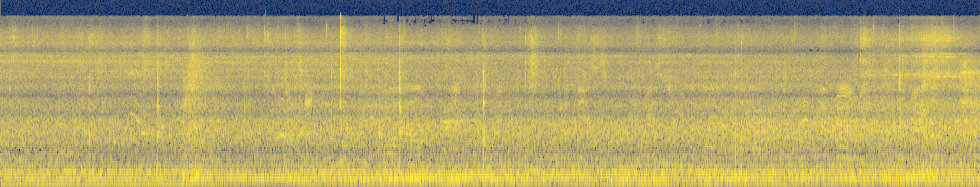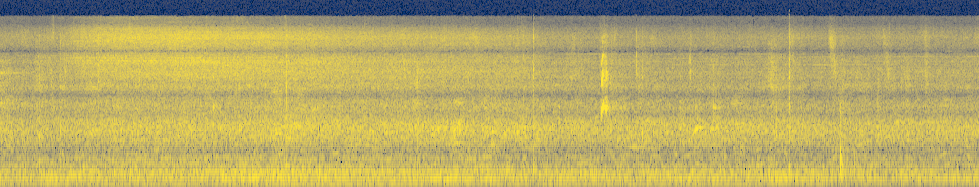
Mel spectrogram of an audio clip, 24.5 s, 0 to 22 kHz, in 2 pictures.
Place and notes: Av. de lEsplanade, Montréal, QC, Canada - Tennis court in busy park
Jeanne Meance Courts, Zoom MH-6 and Nw-410 Stereo XY
Québec, Canada, 23 August, 20:06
